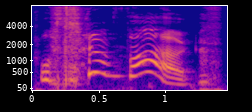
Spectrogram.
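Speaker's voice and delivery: high, slow, drawn-out shock; disbelief. Real, not acted. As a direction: stretch it out, stunned. Stunned by game event.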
